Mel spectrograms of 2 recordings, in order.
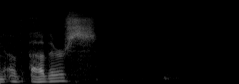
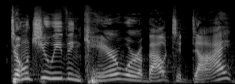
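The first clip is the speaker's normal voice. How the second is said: high, loud acted plea; desperate disciple; 9 semitones higher, 10 dB louder than usual. Disciple confronting Jesus in the storm, high loud plea. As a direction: cry out in mock desperation. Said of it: "he says".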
